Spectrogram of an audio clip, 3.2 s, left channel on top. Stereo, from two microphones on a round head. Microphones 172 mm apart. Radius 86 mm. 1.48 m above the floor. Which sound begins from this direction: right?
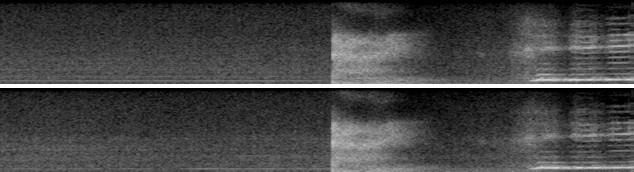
A child speaking, at 1.7 s.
